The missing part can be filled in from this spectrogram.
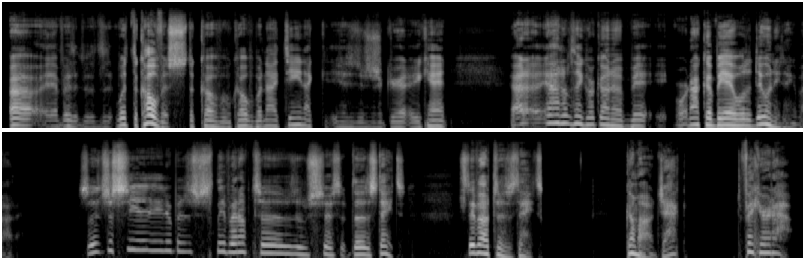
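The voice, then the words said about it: Impression of President Biden. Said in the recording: “President Biden's like ... I'll do an impression.”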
